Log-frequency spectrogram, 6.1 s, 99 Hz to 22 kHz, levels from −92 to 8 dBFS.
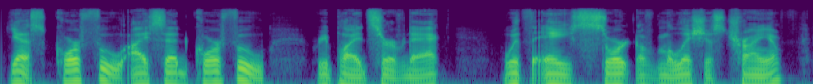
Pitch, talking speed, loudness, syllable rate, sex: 90 Hz, 130 wpm, -19 LUFS, 4.1 syllables/s, male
